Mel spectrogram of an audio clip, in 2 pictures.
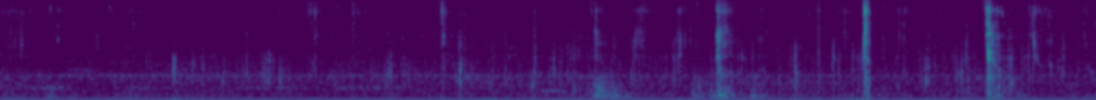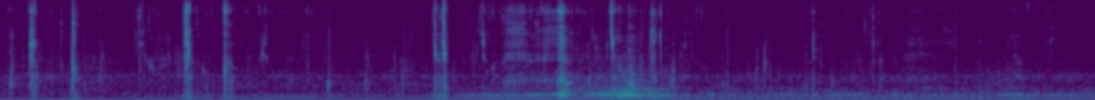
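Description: Quiet, close-miked mouth sounds of a person chewing rice and curry, with scattered sharp wet clicks and smacks, busiest through the middle.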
